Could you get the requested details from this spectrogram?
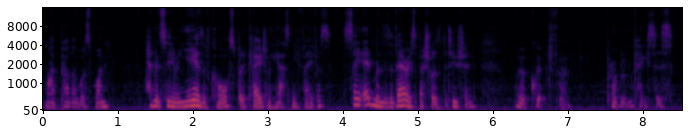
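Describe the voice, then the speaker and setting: A woman's voice: on the low side, animated, brisk, few pauses, husky. A woman playing a stern, cold matron at a children's home, with a clipped, nasal, curt way of speaking. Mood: hushed.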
